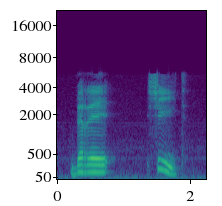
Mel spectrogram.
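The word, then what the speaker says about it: בְּרֵאשִׁית: There are three vowel sounds in this word. The short e sound, bereshit, like the e in below.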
